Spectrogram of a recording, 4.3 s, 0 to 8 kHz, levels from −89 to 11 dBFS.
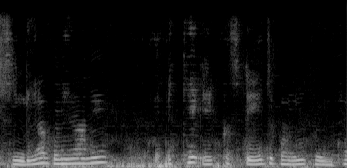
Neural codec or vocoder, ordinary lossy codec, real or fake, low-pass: codec, 44.1 kHz, 3.4 kbps, Pupu-Codec; none; fake; 7.2 kHz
